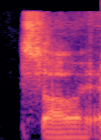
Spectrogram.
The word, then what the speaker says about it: Saleh: With the firing of Saleh, that's how you pronounce it, right? – So. – Saleh, yeah.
